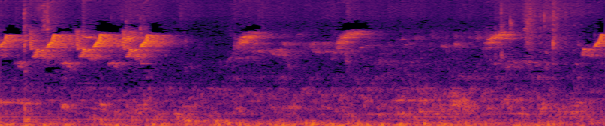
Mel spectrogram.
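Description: A songbird chirping: a quick run of about five chirps in the first second and a half, single chirps around two and a half and three and a half seconds in, and a few more near the end.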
